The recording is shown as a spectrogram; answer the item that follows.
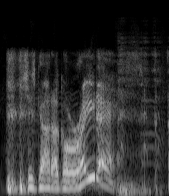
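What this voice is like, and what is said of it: Fairly good imitation of another person's voice. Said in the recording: “Give me that Pacino one more time. ... That's a pretty good impression. ... It's not bad.”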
